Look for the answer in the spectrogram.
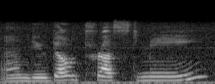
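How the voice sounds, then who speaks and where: A woman's voice: fairly low pitch, animated, drawn-out words, heavily acted, low-quality recording. A woman voicing a cold, sly man in a chair who speaks blandly and taunts children.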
